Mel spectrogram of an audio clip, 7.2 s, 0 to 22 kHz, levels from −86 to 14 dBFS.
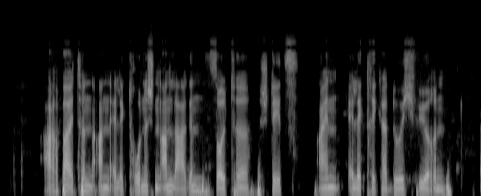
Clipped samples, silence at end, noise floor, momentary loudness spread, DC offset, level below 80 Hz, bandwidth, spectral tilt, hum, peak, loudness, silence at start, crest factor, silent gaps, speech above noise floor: under 0.1%; 0.45 s; -64 dBFS; 7 LU; under 0.1%; -46 dBFS; 10 kHz; -5 dB/octave; none; -4 dBFS; -27 LUFS; 0.65 s; 22 dB; none; 37 dB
